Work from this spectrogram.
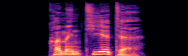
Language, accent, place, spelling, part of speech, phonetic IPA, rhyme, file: German, Germany, Berlin, kommentierte, adjective / verb, [kɔmɛnˈtiːɐ̯tə], -iːɐ̯tə, De-kommentierte.ogg
- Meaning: inflection of kommentieren: 1. first/third-person singular preterite 2. first/third-person singular subjunctive II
